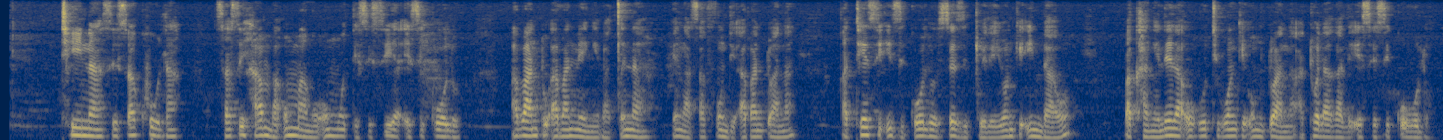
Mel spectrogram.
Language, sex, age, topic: North Ndebele, male, 36-49, education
